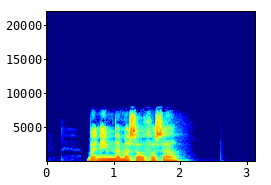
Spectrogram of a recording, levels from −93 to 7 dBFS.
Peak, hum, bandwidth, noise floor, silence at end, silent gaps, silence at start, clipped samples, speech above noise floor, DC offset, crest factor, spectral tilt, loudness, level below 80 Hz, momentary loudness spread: -2 dBFS; none; 7.8 kHz; -79 dBFS; 1.15 s; none; 0.6 s; under 0.1%; 66 dB; under 0.1%; 14 dB; -5 dB/octave; -14 LUFS; -52 dBFS; 10 LU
